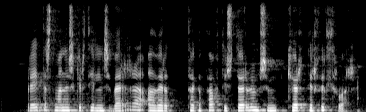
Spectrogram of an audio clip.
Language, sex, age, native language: Icelandic, female, 40-49, Icelandic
